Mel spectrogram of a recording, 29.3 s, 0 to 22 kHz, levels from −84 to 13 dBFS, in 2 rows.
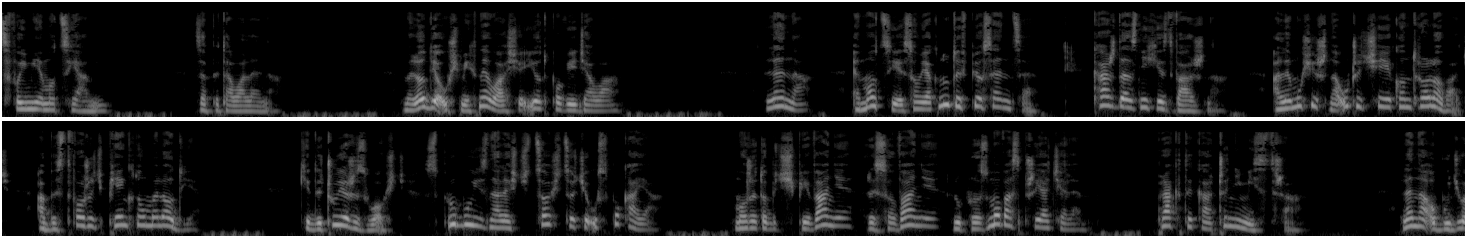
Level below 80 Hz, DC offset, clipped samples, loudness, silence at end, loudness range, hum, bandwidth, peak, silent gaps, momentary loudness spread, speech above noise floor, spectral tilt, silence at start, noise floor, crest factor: -72 dBFS; under 0.1%; under 0.1%; -36 LUFS; 0 s; 5 LU; none; 16 kHz; -14 dBFS; 26.05-26.10 s; 12 LU; 48 dB; -3.5 dB/octave; 0 s; -83 dBFS; 22 dB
